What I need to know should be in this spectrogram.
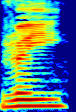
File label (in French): "rui1", chinois; Cours de Chinois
